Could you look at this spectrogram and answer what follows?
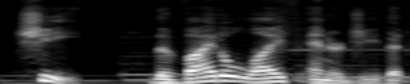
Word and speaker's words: qi: Tai Chi emphasizes the cultivation and flow of qi, pronounced qi, the vital life energy that flows through the body.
